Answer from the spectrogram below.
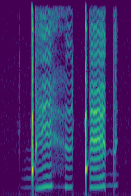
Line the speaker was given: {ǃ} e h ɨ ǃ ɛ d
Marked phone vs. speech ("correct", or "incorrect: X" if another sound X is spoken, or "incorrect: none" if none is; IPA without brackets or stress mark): incorrect: ɡ͡ǃ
